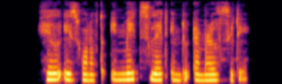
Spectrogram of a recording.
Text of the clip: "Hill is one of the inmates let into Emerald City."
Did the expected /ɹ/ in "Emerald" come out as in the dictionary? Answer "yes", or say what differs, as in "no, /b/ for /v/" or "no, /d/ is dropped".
no, /ɹ/ is dropped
